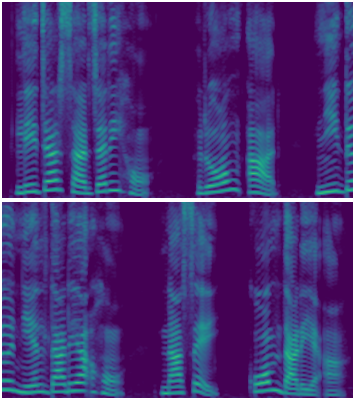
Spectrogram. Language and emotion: Santali, neutral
